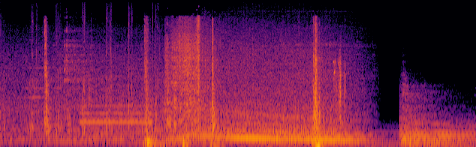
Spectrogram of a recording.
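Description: A car in LA Noire, heard as a steady motor hum with a rising whine, door and mechanism clunks, and sharp clicks, then a thud and a quieter idle at the end.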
